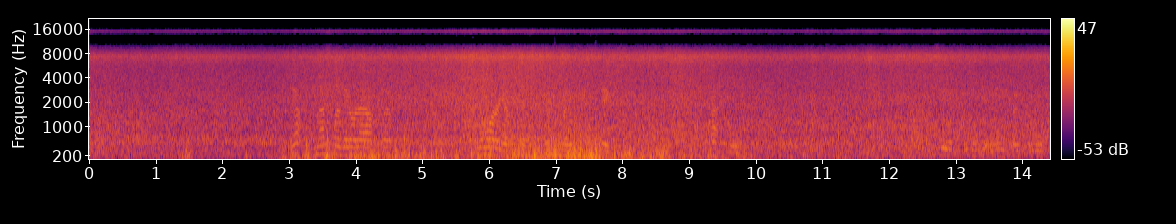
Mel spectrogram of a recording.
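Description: Ocean surf washing onto a sandy beach, with wind rushing over the microphone; the surf grows louder about six to eight seconds in.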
